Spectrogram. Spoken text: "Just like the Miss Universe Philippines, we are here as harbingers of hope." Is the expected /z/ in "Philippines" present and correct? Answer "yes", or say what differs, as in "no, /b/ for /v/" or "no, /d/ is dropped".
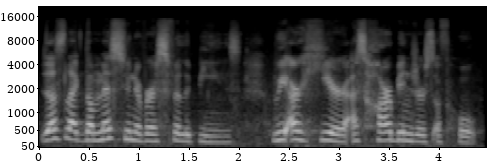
no, /s/ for /z/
